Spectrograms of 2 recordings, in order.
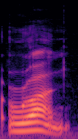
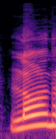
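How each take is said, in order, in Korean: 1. r은 빠르게 둥근 oo 소리로 시작해요. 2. r은 둥근 oo 소리 없이 시작해요. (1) "우 run인데요" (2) "run 아니고"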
